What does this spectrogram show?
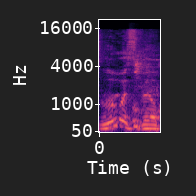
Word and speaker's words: Louisville: It's Louisville, but they pronounce it Louisville. Oh, hey Eddie, and I'm like, I'm about to be in Louisville. Yeah, they say this Louisville. weekend. They forget about the IS.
